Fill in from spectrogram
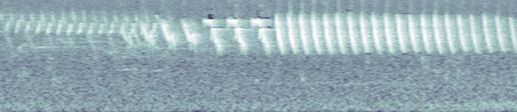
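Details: Tree pipit perched on the ground delivering a shortened strophe: a high trill that speeds up into a loud, rapid rattle of crisp repeated notes, about seven per second, over a light background hiss.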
